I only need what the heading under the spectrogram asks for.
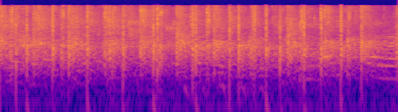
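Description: Audience applause fills the whole stretch, a dense, steady patter of many hands clapping at even loudness, with a few sharper individual claps standing out and no talking over it.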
